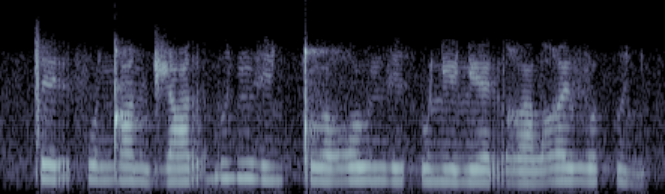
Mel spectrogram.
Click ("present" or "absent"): present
